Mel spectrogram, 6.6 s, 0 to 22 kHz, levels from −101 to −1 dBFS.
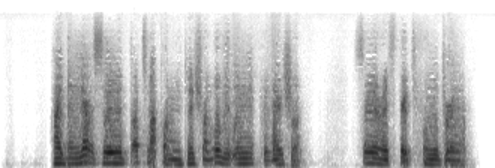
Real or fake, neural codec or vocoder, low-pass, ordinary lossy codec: fake; codec, 44.1 kHz, 0.9 kbps, DAC; 19.8 kHz; AAC, 48 kbps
